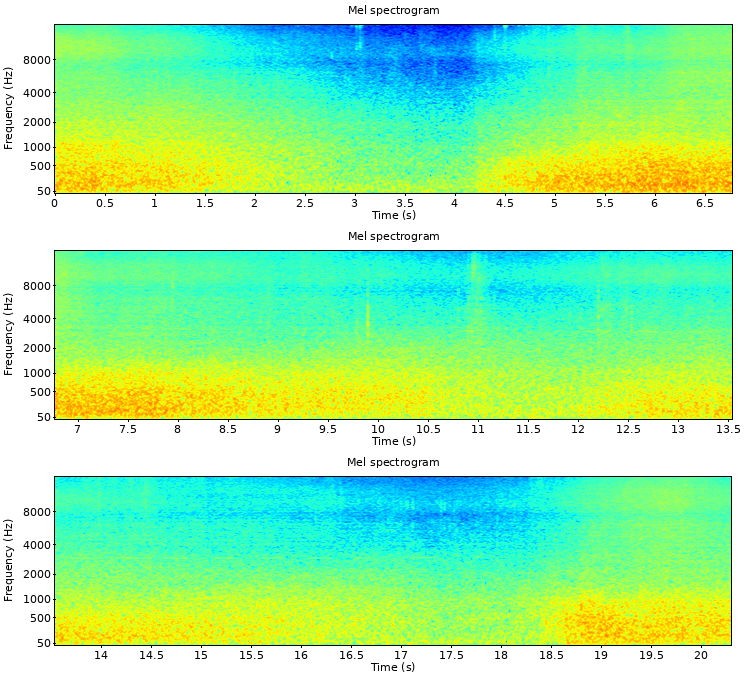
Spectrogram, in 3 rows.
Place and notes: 泰和, 太麻里鄉台東縣 - Sound of the waves
At the beach, Sound of the waves
Zoom H2n MS+XY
